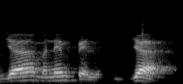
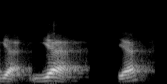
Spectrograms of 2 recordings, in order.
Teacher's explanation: Ja, sya, dan ya. Tengah lidahnya disentuhkan ke atas. Kalau ja menempel, ja. Kalau sya ya merenggang sedikit ya.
